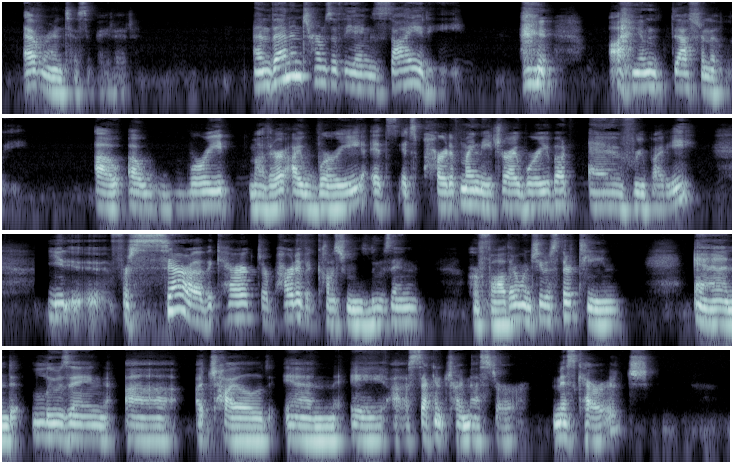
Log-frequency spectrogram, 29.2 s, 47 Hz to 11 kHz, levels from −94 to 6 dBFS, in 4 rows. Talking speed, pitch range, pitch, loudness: 115 wpm, 135-170 Hz, 150 Hz, -19 LUFS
